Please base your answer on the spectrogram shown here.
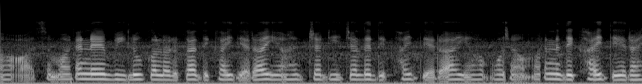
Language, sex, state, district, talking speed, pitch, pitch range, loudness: Hindi, female, Uttar Pradesh, Jalaun, 185 wpm, 225 Hz, 215-230 Hz, -23 LUFS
